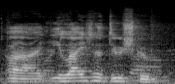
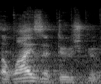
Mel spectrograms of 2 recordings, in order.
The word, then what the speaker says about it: Eliza Dushku: Elijah Dushku. Hold on. Yeah. It's Alicia Duku. Am I pronouncing that right? I'm not going to give you Alicia Duku. It's Eliza Dushku.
